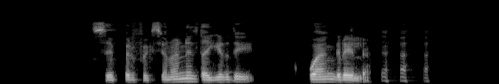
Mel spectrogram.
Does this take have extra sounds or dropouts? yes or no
yes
